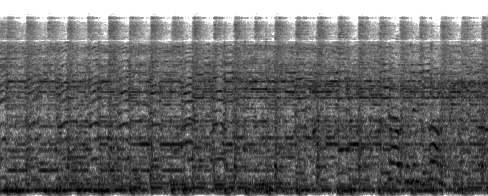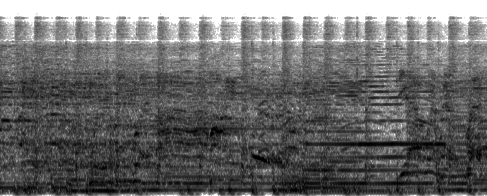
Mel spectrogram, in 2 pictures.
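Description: Rock band playing live and loud: electric guitars, bass and drums, with cymbals keeping a steady even beat.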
